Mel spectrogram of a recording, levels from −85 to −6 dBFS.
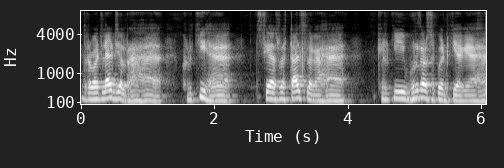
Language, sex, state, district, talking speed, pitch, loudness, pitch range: Hindi, male, Jharkhand, Garhwa, 185 wpm, 145 Hz, -16 LUFS, 125-170 Hz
